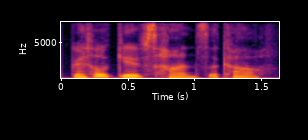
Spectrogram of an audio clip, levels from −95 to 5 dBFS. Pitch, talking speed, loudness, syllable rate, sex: 185 Hz, 185 wpm, -17 LUFS, 4.8 syllables/s, female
